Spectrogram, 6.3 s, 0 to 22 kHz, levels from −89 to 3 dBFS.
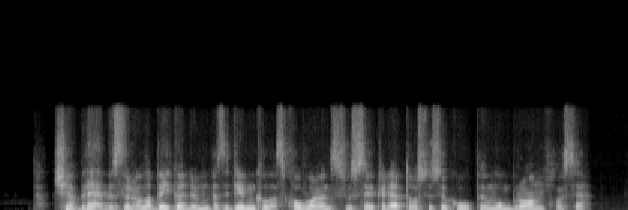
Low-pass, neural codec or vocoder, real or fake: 10.8 kHz; codec, 16 kHz in and 24 kHz out, 0.6 kbps, FocalCodec, streaming, 2048 codes; fake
